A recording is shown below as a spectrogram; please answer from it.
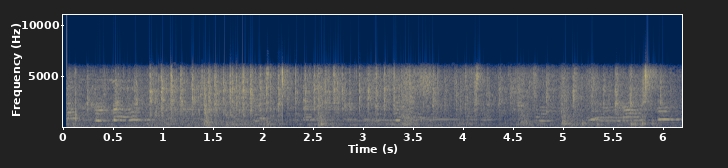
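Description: A plastic push-along baby walker rolling and rattling over a wooden floor, a dense run of small clicks and clatter from its wheels and parts, with short pitched sounds over it.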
